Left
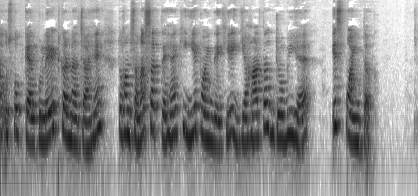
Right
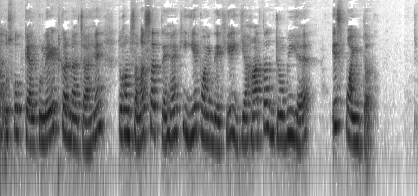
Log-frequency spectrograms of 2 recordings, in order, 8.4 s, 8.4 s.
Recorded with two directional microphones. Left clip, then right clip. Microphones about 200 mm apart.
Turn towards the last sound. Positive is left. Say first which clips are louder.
# right 1 dB
turn(degrees=50)  # may be behind; listen again after turning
